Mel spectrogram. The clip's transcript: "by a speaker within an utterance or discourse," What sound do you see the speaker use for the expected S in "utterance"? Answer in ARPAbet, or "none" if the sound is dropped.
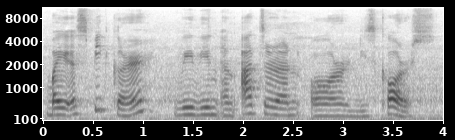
none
